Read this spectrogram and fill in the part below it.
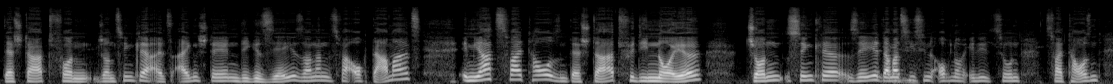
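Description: A man's voice: on the high side, normal speed, darkish tone, no room sound. A man hosting a podcast interview in a casual, chatty, teasing way.

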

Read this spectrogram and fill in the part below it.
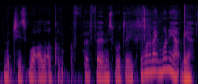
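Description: A woman's voice: on the low side, lively intonation, very fast, warm tone. A woman co-hosting a live show, chatty and wry, reading a sponsor message casually. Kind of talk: casual chat with sponsor read.

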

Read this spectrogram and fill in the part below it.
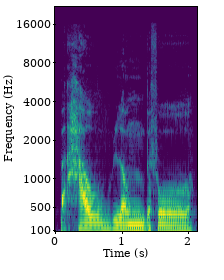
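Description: Hoarse male podcast host, lowish voice, friendly and rambling. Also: fairly even intonation, extremely slow, a little mellow. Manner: friendly, asks long rambling questions. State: hoarse, losing his voice. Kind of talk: casual interview chat.

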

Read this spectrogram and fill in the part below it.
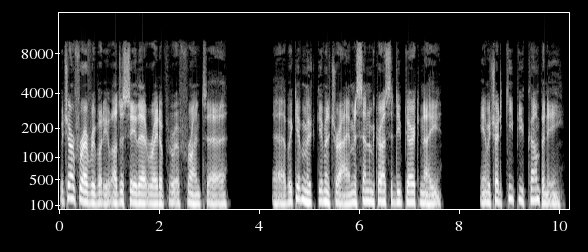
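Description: A man with a creaky voice hosting a sleep podcast, talking in a halting, rambling, gently goofy way that drifts into repetition and wordplay. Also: medium pitch, steady tone, no room sound, studio quality. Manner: meandering, halting, repeats and trails off into wordplay. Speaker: podcast host. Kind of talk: rambling bedtime talk to help listeners fall asleep.

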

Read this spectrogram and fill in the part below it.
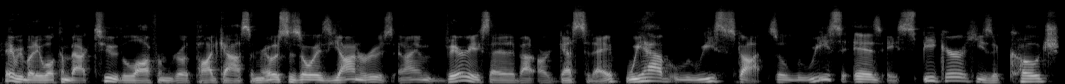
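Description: A man hosting a podcast, chatting casually and quickly with his guest, correcting himself with a laugh. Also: fairly low pitch, dry recording, clean studio sound. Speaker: podcast host. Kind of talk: casual interview chat.

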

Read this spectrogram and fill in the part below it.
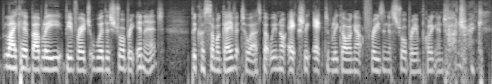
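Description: A woman's voice: lowish voice, level tone, fast talker, dry recording, poor audio. A young woman hosting a casual chat, laughing often and swearing casually. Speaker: podcast host.

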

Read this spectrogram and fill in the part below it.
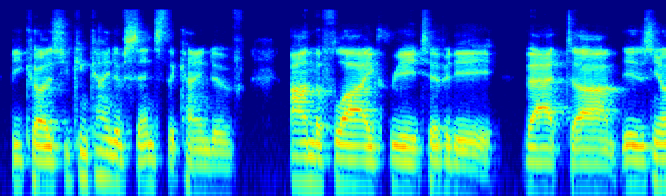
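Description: Deep guy podcast host, bright forceful voice, earnest, stumbles along casually.

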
